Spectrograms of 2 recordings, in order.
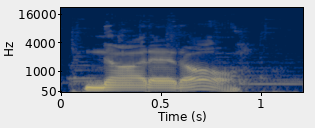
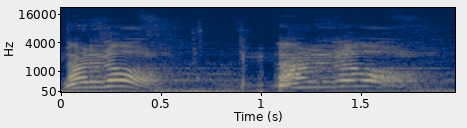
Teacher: there are two T sounds and both stand between vowels, so they turn into a R sound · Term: connected speech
